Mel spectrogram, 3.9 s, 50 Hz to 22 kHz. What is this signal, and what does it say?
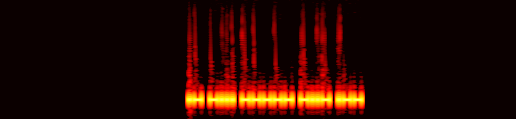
Morse code, heard as a keyed tone, about 57 wpm, 700 Hz. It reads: AB0XW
